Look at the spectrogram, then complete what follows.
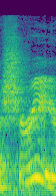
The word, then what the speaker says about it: Sherri: And my Twitter page, it says, Sherri, rhymes with Capri.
